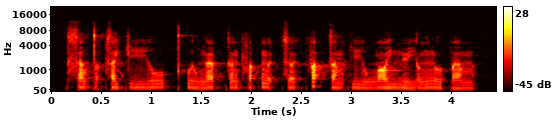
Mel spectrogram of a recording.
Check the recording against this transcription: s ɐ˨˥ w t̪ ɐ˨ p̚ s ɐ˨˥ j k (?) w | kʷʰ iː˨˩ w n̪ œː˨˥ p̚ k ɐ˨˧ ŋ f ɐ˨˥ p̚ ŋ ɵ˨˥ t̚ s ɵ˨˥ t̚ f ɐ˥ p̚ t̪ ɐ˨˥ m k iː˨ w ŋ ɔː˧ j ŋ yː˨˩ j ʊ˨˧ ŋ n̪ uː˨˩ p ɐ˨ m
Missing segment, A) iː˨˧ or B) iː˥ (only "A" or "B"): A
